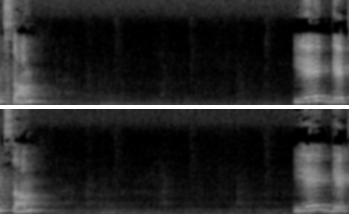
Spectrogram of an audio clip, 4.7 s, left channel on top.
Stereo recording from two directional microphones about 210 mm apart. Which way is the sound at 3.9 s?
70° left (ahead or behind).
